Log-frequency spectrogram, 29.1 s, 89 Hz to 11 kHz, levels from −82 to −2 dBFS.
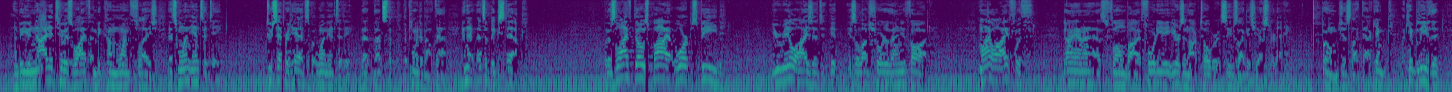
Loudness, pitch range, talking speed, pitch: -34 LUFS, 120-145 Hz, 160 wpm, 130 Hz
